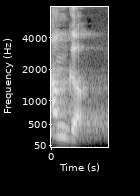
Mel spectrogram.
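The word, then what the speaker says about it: ङ: क्या आपको लगेगा कि ये क्या है, तो आप इसको ड पढ़ोगे, वो ड ही नहीं है, ये यहाँ प्रोनाउंसिएशन लिखा है अंग, तो ये हमको पढ़ना है अंग।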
